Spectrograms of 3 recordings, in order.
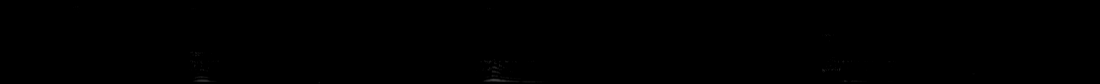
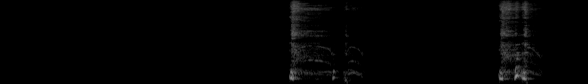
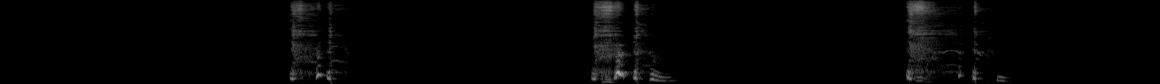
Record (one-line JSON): {"exhalation_length": "11.0 s", "exhalation_amplitude": 276, "exhalation_signal_mean_std_ratio": 0.54, "cough_length": "5.9 s", "cough_amplitude": 2221, "cough_signal_mean_std_ratio": 0.28, "three_cough_length": "11.6 s", "three_cough_amplitude": 4998, "three_cough_signal_mean_std_ratio": 0.25, "survey_phase": "beta (2021-08-13 to 2022-03-07)", "age": "45-64", "gender": "Female", "wearing_mask": "No", "symptom_none": true, "smoker_status": "Never smoked", "respiratory_condition_asthma": false, "respiratory_condition_other": false, "recruitment_source": "REACT", "submission_delay": "1 day", "covid_test_result": "Negative", "covid_test_method": "RT-qPCR"}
